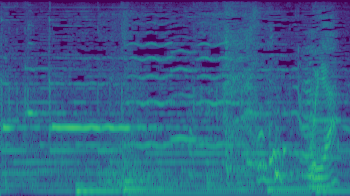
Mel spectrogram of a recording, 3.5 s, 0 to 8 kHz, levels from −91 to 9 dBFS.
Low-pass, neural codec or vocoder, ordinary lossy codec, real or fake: none; none; none; real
